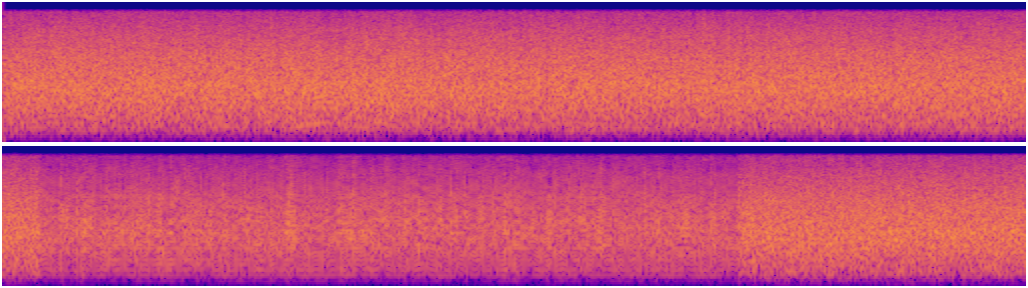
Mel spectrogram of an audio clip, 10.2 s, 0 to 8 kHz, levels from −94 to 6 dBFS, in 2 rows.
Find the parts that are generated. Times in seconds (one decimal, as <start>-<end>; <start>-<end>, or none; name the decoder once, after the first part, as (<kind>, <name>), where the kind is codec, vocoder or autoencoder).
5.3-8.8 (vocoder, HiFi-GAN)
